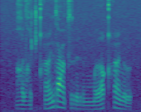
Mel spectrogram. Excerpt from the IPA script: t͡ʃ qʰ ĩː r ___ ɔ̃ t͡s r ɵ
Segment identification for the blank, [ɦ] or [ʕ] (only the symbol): ʕ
